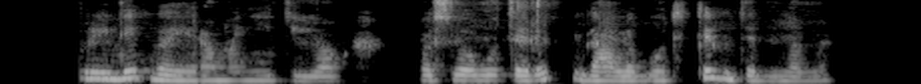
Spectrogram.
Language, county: Lithuanian, Kaunas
